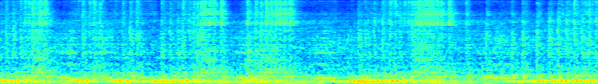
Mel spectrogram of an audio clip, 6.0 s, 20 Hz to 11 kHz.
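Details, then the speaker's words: 2007 KTM 65SX two-stroke after a top-end rebuild with a Vertex piston, first heat cycle of about 10 minutes mostly at idle: small two-stroke buzzing crisply, revving up and down cleanly with no knock or misfire; healthy. "the ktm lives just finished heat cycle number one let it basically idle for 10 minutes see the radiator toasty"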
